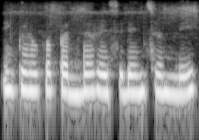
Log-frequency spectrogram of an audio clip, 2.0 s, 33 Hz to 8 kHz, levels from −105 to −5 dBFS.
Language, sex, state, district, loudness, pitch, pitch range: Telugu, female, Telangana, Karimnagar, -16 LUFS, 220 Hz, 210-230 Hz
